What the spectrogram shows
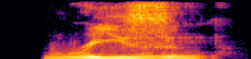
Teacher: I'm just gonna go straight from the consonant to the next consonant.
